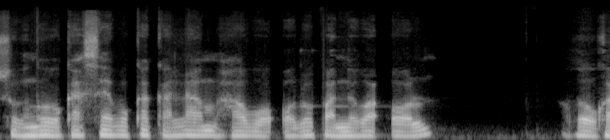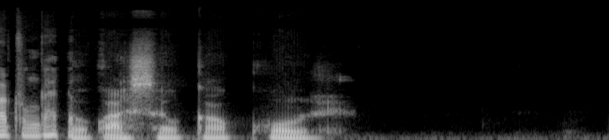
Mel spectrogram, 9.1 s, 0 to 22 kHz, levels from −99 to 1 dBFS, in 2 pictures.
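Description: From 5.13 s to the end, the speech suddenly drops to half speed and an octave lower, with a faint mirrored copy in the upper spectrum. This is stereo read as mono: interleaved left and right samples are played sequentially as one channel, doubling the length.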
